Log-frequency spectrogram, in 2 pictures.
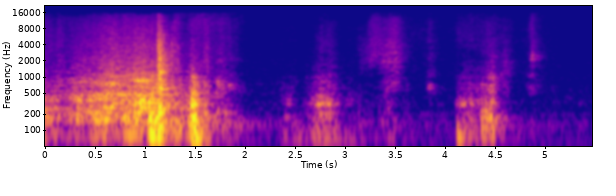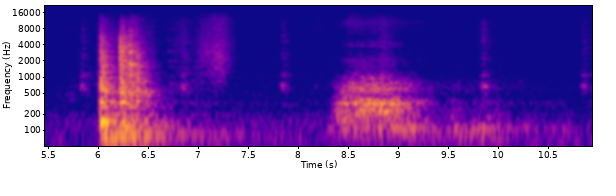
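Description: A stainless steel pot of water being handled and set down on a gas stove's grate: a short clattering stretch with knocks at first, then a handful of separate metal knocks and clanks a second or two apart, the sharpest about six seconds in.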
